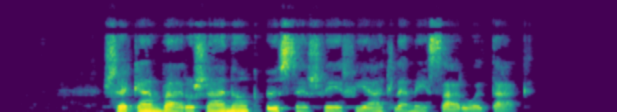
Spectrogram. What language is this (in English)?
Hungarian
